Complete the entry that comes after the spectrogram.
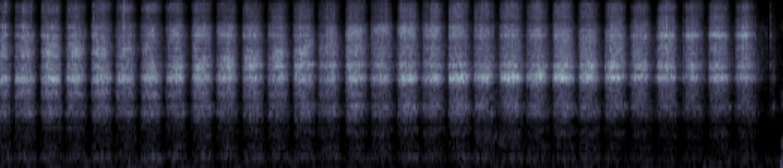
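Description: Rhythmic rasping strokes of a very dull Spyderco Tenacious knife blade being sharpened on a KME guided sharpening system, about three passes per second, harsh, gritty and close, continuing steadily with no talking.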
